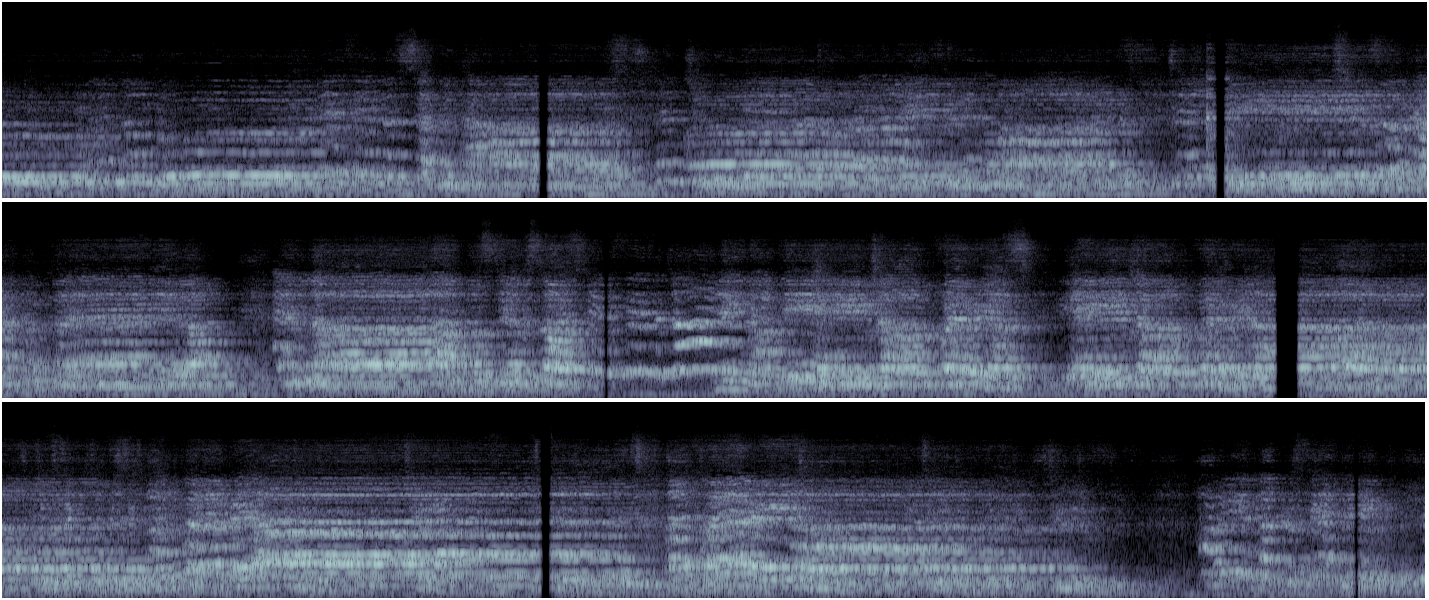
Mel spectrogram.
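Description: Co-ed a cappella group singing an unaccompanied pop arrangement in close multi-part harmony, voices alone with no instruments. The sound drops out for a split second about two-thirds of the way through.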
